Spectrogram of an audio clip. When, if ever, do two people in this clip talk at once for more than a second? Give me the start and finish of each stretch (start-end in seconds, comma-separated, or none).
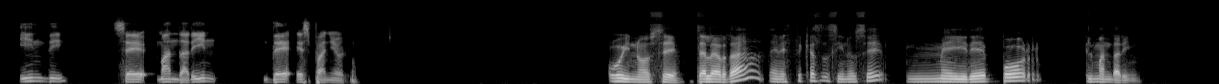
none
